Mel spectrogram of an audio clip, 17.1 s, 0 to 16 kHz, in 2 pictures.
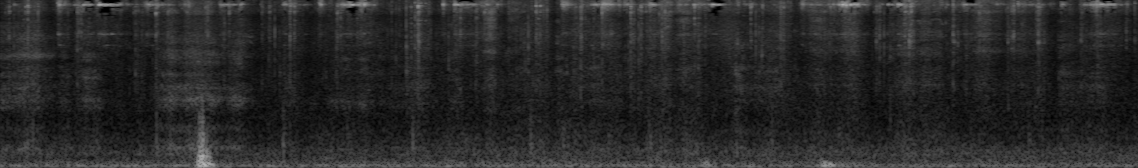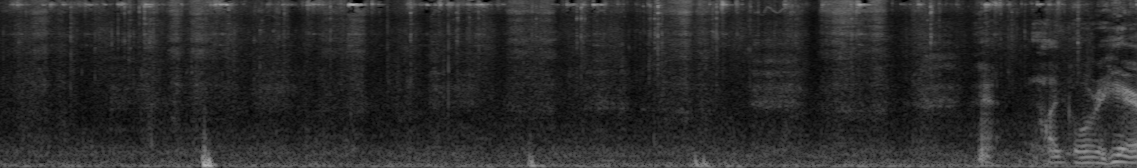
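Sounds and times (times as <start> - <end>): rustling and jangling handling noise: 0.0 - 17.0
dull low thumps: 0.9 - 2.0, 8.5 - 14.2.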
